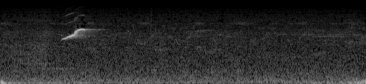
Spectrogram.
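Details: Indian robin giving one clear, short upward-sliding whistle, then quiet outdoor background.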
